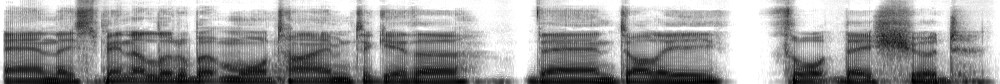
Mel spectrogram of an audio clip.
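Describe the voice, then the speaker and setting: A man's voice: on the low side, fairly even intonation, measured pace, smooth, no room sound, studio quality. Rambling, sweary man with a New Zealand accent. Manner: rambling, sweary, full of fillers and restarts. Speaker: podcast co-host. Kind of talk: casual music podcast chat.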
